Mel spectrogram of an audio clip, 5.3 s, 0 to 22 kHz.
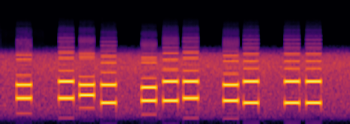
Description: DTMF, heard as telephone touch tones, dialled by hand, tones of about 220 ms. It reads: 8 902 469 53 33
